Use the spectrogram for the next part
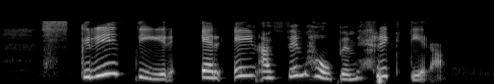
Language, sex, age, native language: Icelandic, female, 18-19, Icelandic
